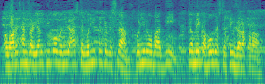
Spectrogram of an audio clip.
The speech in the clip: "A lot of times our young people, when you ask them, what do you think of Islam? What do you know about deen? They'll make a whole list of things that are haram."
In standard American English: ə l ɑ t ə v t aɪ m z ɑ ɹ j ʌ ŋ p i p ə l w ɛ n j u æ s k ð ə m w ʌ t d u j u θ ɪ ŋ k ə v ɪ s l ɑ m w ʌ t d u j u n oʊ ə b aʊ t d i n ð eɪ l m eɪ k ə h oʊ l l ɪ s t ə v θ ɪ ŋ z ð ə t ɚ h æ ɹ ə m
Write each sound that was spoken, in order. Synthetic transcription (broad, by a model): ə l ɑ t ə v t aɪ m z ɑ ɹ j ʌ ŋ p i p l w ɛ n j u æ s k ð ə m w ʌ t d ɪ j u θ ɪ ŋ k ə v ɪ s l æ m w ʌ t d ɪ j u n oʊ ə b aʊ t d i n ð eɪ l m eɪ k ə h oʊ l l ɪ s t ə v θ ɪ ŋ z ð ə t ɚ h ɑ ɹ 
